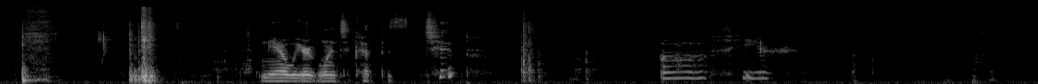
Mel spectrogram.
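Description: Paper and fabric rustle as they are moved around.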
